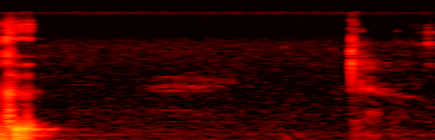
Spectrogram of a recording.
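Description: The tail of a spoken word, then near silence with a single short, sharp click near the end.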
